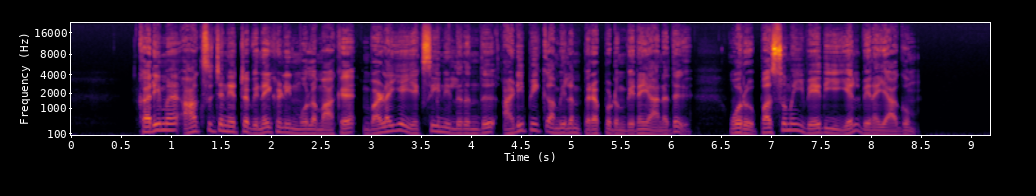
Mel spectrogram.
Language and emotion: Tamil, neutral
